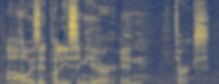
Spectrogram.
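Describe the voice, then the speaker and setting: A man on an official visit greeting officers courteously and asking brisk questions. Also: sits low, over music.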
